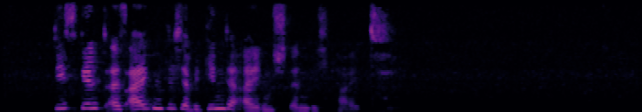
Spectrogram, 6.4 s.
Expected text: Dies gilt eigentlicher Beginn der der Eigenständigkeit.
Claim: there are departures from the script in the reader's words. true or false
true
